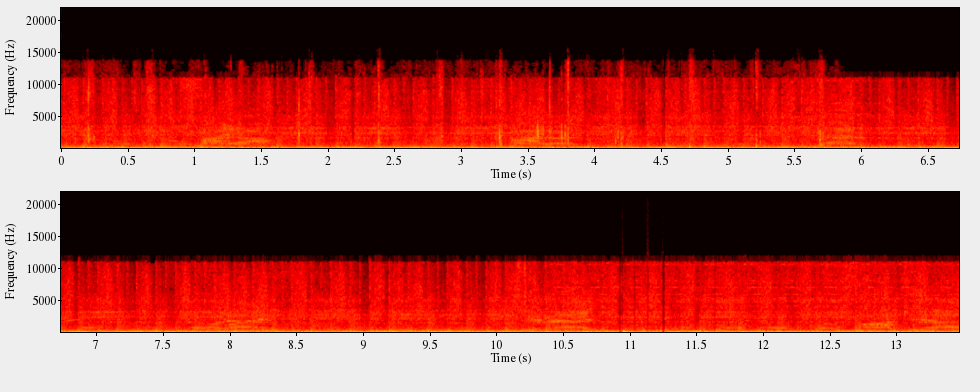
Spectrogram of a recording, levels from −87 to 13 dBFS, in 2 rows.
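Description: From 10.91 to 11.27 s there is repeated packet loss, producing a robotic sound. Over this roughly 0.35 s stretch, five short holes open in quick succession, the longest about 20 ms and about 60 ms in total. The receiver fills each hole by extending the sound that came just before it, so about 17 percent of the span is synthesised. Because these patches follow one another closely, the passage comes across as choppy, with small pieces of the sound missing.

At 11.63 to 11.65 s there is a short concealed packet loss. About 10 ms of audio failed to reach the decoder in time. The receiver covered the gap by continuing the preceding sound and then blended back into the real signal. The result is a brief smear or wobble rather than an outright dropout. Coming shortly after the robotic stretch, it briefly roughens the sound again.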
